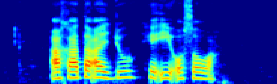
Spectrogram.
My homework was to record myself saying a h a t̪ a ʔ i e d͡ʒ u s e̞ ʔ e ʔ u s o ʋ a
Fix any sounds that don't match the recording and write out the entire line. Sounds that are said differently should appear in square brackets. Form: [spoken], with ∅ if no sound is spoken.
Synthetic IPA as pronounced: a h a t̪ a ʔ [a] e d͡ʒ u [h] e̞ ʔ [i] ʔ [o] s o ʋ a

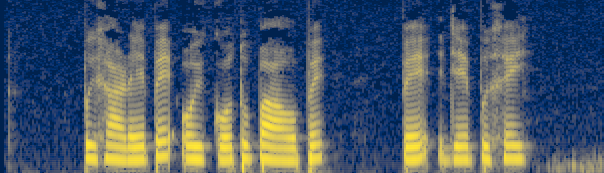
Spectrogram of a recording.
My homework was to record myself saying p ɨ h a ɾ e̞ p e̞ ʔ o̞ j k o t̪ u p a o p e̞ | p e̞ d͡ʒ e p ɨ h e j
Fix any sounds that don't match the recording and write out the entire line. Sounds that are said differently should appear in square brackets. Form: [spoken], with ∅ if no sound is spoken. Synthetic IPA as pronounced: p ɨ h a ɾ e̞ p e̞ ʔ o̞ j k o t̪ u p a o p e̞ | p e̞ d͡ʒ e p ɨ h e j

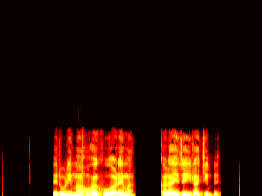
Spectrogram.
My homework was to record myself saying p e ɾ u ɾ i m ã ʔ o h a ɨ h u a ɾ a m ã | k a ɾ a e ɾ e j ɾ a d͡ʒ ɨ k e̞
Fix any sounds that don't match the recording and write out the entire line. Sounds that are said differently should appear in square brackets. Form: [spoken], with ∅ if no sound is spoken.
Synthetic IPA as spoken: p e ɾ u ɾ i m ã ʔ o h a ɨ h u a ɾ [e] m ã | k a ɾ a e ɾ e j ɾ a d͡ʒ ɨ [p] e̞

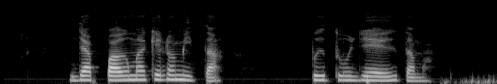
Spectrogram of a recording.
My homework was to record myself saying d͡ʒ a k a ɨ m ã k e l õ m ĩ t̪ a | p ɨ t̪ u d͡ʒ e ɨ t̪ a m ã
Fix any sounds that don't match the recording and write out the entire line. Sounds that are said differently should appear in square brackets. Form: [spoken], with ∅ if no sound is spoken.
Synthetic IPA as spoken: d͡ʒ a [p] a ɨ m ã k e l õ m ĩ t̪ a | p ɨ t̪ u d͡ʒ e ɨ t̪ a m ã

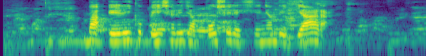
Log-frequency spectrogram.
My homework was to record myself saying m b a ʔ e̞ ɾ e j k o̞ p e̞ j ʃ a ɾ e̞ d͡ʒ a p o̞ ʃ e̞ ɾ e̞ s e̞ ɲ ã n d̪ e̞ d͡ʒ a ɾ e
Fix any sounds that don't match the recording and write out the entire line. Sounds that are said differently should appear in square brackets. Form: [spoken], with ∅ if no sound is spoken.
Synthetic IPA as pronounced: m b a ʔ e̞ ɾ e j k o̞ p e̞ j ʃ a ɾ e̞ d͡ʒ a p o̞ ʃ e̞ ɾ e̞ [h] e̞ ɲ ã n d̪ e̞ d͡ʒ a ɾ [a]

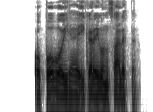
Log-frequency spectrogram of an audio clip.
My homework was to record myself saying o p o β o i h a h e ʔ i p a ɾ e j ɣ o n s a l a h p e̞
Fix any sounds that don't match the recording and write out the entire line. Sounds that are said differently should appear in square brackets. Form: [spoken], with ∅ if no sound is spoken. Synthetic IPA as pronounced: o p o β o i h a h e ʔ i [k] a ɾ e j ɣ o n s a l [e] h p e̞

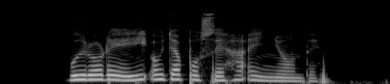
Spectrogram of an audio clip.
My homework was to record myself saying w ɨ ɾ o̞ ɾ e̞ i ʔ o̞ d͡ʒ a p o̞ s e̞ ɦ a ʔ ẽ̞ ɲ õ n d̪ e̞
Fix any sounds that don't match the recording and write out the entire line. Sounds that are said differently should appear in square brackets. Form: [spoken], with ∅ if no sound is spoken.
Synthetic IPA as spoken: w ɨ ɾ o̞ ɾ e̞ i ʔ o̞ d͡ʒ a p o̞ s e̞ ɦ a ʔ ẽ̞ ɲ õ n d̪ e̞

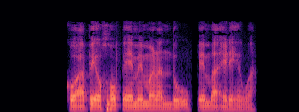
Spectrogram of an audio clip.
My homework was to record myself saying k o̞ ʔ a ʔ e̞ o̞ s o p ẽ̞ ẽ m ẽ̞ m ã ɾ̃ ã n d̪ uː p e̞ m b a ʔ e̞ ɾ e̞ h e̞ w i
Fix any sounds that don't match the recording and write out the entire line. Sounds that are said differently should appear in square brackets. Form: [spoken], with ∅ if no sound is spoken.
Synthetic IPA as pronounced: k o̞ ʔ a [p] e̞ o̞ [h] o p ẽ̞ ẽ m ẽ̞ m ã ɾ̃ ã n d̪ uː p e̞ m b a ʔ e̞ ɾ e̞ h e̞ w [a]

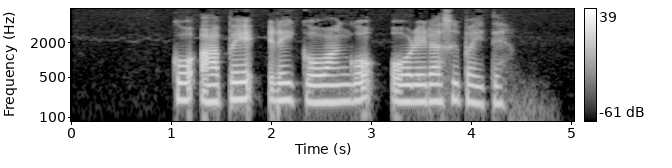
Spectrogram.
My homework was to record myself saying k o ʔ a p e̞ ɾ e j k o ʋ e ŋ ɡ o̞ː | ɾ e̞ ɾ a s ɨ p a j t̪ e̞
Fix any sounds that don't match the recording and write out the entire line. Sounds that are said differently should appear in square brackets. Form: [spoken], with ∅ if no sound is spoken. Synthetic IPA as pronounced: k o ʔ a p e̞ ɾ e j k o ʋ [a] ŋ ɡ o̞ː | ɾ e̞ ɾ a s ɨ p a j t̪ e̞

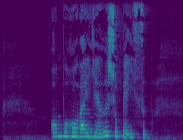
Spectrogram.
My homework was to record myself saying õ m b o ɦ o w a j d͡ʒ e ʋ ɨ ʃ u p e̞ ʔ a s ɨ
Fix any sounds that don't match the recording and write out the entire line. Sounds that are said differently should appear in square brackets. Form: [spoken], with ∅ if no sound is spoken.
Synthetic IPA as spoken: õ m b o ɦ o [ʋ] a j d͡ʒ e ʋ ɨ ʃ u p e̞ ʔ [i] s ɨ

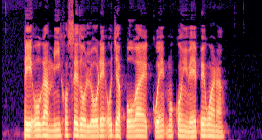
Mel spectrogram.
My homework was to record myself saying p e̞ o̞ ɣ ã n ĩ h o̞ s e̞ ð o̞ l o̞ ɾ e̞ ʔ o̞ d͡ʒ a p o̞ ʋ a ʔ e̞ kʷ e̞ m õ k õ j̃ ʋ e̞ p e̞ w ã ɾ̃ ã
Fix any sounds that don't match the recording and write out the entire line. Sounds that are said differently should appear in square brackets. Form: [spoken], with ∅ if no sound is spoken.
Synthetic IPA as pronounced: p e̞ o̞ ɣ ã [m] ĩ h o̞ s e̞ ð o̞ l o̞ ɾ e̞ ʔ o̞ d͡ʒ a p o̞ ʋ a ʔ e̞ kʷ e̞ m õ k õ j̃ ʋ e̞ p e̞ w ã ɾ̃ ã

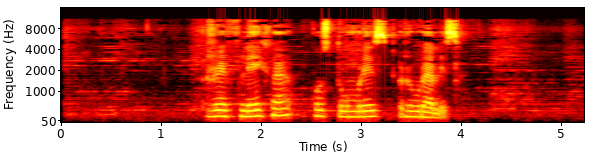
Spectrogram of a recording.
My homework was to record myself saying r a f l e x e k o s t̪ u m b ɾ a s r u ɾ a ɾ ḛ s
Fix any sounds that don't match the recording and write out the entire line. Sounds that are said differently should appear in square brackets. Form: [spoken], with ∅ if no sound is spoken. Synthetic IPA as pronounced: r [e] f l e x [a] k o s t̪ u m b ɾ [e] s r u ɾ a [l] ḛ s

